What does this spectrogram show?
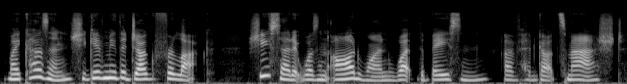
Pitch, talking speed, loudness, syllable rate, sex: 235 Hz, 220 wpm, -17 LUFS, 4.8 syllables/s, female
